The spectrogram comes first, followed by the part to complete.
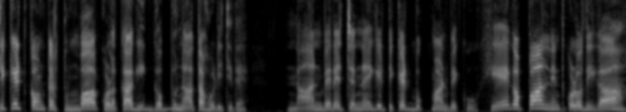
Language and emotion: Kannada, disgusted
